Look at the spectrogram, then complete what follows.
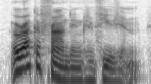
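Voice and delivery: usual speaking voice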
